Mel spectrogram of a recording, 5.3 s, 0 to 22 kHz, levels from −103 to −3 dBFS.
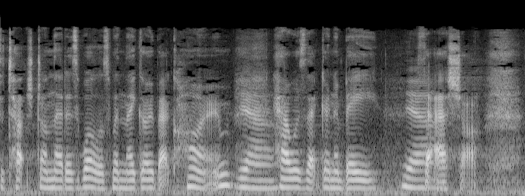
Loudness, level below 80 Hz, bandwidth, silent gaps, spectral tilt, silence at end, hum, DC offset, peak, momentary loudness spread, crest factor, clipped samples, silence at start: -24 LUFS; -44 dBFS; 13 kHz; none; -4.5 dB/octave; 0 s; none; under 0.1%; -6 dBFS; 5 LU; 18 dB; under 0.1%; 0 s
